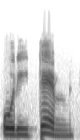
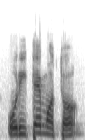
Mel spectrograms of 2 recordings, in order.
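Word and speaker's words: וּרְאִיתֶם: Because if I don't pause after the word uritem and I say it quickly, uritemoto, you know what it means? And you will see his death.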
